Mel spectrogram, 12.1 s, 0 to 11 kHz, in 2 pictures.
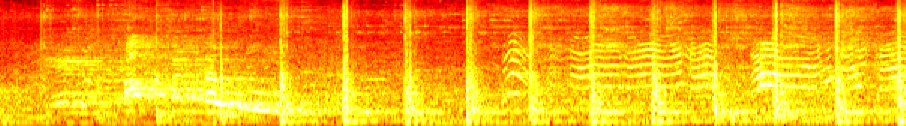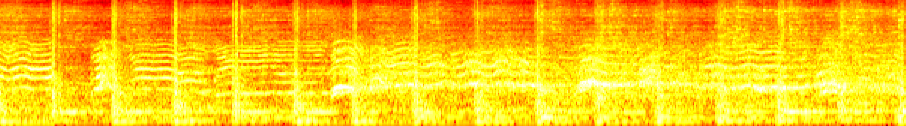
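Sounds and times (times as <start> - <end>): large drum struck in unison: 1.0 - 12.0.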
